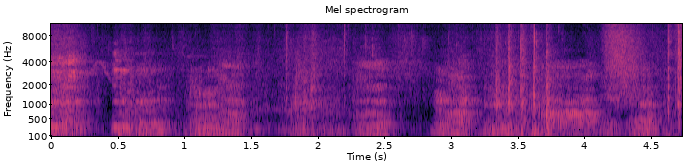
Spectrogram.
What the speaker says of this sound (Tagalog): Ngayon po, 4 na babae na rin yung natira sa ating mga baboy at isang lalaki, isang barako.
